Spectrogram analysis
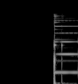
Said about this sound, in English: I invite you to join me in 30 seconds of silence for the animals, and we'll conclude with the sound of the bell.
